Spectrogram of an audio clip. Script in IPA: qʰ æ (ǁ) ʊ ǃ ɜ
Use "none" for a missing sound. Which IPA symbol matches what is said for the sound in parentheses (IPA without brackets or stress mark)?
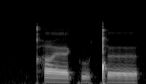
k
